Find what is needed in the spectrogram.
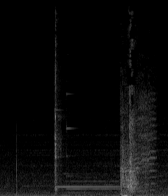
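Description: A doorbell rings: a steady electronic tone starts about two-thirds of a second in and lasts under a second, followed near the end by a louder, harsher sound.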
